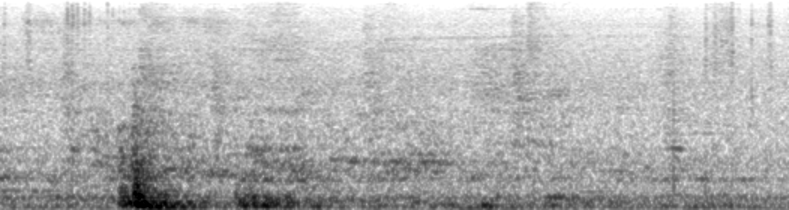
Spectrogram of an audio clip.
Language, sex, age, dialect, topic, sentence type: Telugu, female, 41-45, Utterandhra, agriculture, question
